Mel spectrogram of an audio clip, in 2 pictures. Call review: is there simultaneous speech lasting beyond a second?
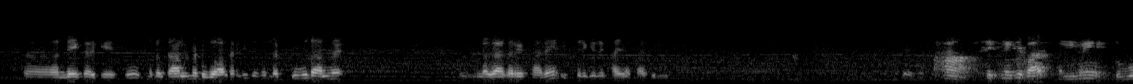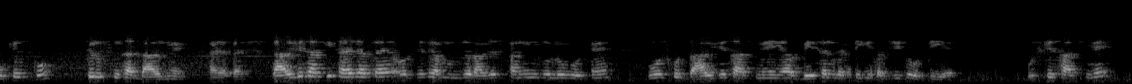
No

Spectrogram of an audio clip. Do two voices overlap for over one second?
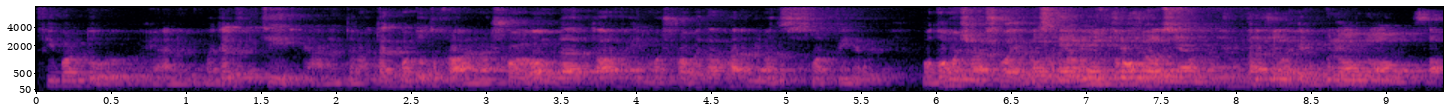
Yes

